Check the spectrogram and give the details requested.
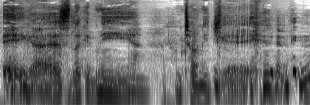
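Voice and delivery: sleazy, swaggering voice laid on thick. Inventing a character from the name, playing him in a skeezy Tony J voice. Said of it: "sounds like a skeezy like radio producer".

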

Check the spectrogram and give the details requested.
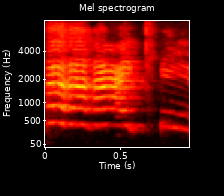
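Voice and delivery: high, squeaky put-on lady voice. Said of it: "Y'all like my lady voice".

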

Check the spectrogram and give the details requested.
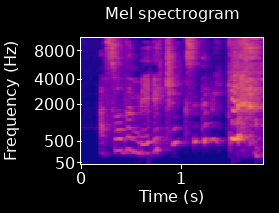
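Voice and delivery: Welsh accent, delivered loudly. Recording Christmas outtakes, trying a line in an accent that sounds Welsh.

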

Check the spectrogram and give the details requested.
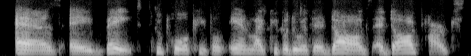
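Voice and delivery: plain

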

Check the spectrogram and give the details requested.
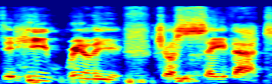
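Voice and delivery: slow, loud, stunned disbelief. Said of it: "And he's like".

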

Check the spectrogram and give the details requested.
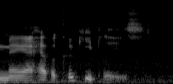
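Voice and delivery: very quiet, gentle, soft and sweet voice. Speaker demonstrates asking calmly instead of screaming, in a soft, sweet voice. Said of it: "In a very soft and sweet voice".

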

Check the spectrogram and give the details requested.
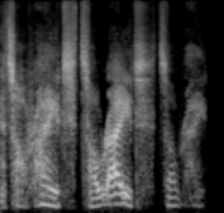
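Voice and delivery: murmured under the breath. A narrator voices a man comforting a weeping man, under his breath. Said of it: "just under his breath".

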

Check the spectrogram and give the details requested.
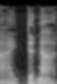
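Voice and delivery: quiet, soft-spoken talk-show host voice. Reacting to an unexpected answer: Johnny Carson impression. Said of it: "my little bit of my Johnny Carson".

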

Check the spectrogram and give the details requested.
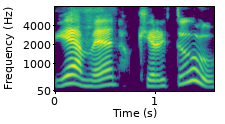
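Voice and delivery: "carry" said in a put-on Filipino accent. Agreeing to Gwen's request to change the logo, in a Filipino accent. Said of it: "You gotta use the Filipino accent on the carry".

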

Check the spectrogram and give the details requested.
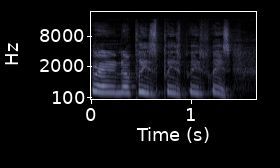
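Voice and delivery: mock, very high, shrinking, cowering pleading tone. Retelling a scene where she points her wand at him: mock cowering plea. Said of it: "And he like cowers".

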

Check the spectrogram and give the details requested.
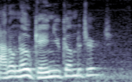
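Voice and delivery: very quiet, hushed sarcasm. Retelling her own past answer to a woman's request, retelling her sarcastic reply. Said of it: "Sarcastic me".

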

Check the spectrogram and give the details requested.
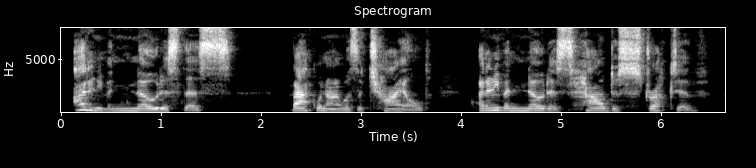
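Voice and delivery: usual speaking voice

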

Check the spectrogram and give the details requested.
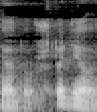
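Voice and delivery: usual speaking voice

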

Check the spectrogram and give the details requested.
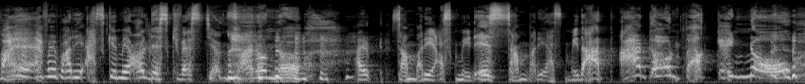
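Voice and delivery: mock-furious, high, loud, blowing-up rant. Retelling a train conductor's outburst at passengers; imitating a furious conductor. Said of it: "han blir jättearg".

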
